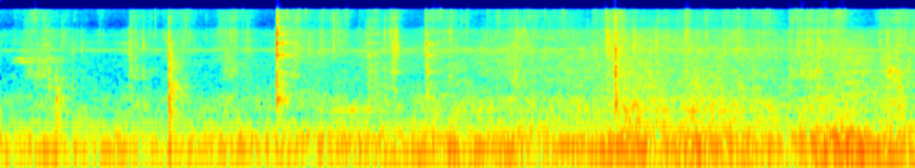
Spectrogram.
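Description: Lentil and egg batter for fritters is mixed by hand, giving a soft, continuous wet squelching and stirring with a few sharp clicks, quiet and close.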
